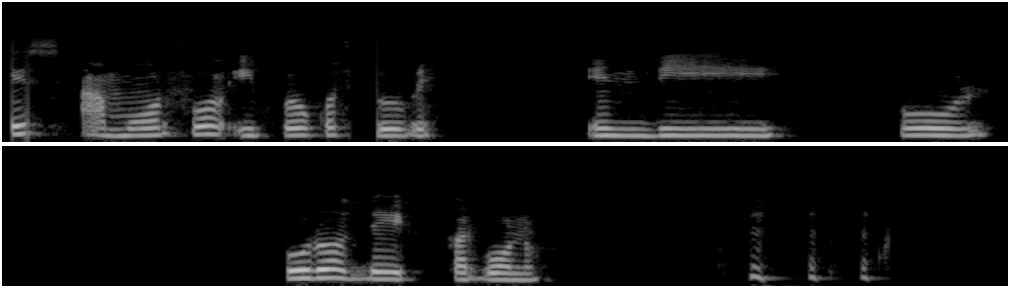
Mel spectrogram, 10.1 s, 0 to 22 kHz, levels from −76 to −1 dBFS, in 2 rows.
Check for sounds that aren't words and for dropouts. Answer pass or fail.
fail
